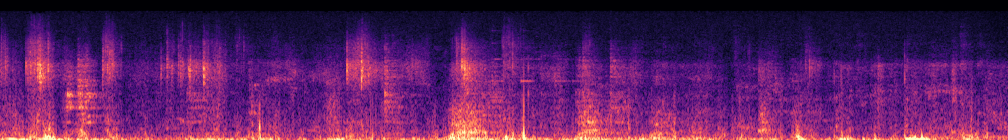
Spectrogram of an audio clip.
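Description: A horse's hooves shifting on the wash-stall floor: a few irregular clops and scuffs.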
